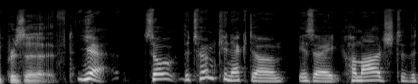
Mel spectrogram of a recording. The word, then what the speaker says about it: connectome: And this is where we get to our whole idea, also leads us to our idea of what you call the connectome. Have I pronounced that right?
